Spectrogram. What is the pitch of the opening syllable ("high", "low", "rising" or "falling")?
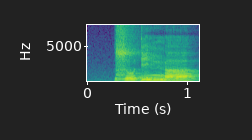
low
